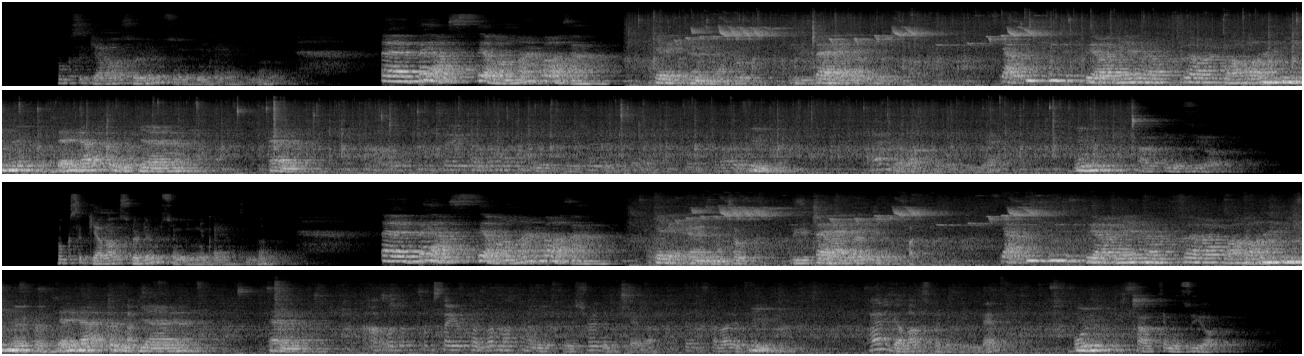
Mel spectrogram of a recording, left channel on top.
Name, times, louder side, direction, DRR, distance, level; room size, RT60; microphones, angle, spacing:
voice 1, 0.6-2.7 6.4-7.5 7.9-9.6 12.4-12.7 13.1-14.8 15.7-15.9 16.6-19.6 19.8-20.7 21.7-23.0 23.7-25.2, right 4 dB, 75° right, 3 dB, 0.4 m, -32 dB
voice 2, 3.8-5.9 6.5-7.2 8.1-8.8 10.0-13.3 13.6-14.9 15.7-16.0 20.4-20.6 23.7-24.0, equal, 65° left, -7 dB, 0.8 m, -22 dB
sound 1, 6.2-24.4, left 4 dB, 90° left, 0.3 m, -37 dB
sound 2, 6.7-7.9 8.3-10.6, left 2 dB, 25° left, 0.4 m, -31 dB
2.7 x 2.6 x 2.7 m, 1.3 s
head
